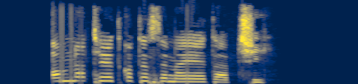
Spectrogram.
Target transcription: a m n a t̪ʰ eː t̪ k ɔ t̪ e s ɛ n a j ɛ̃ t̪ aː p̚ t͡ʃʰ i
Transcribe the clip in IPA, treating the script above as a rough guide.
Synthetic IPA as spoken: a m n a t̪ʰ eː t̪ k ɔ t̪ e s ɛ n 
